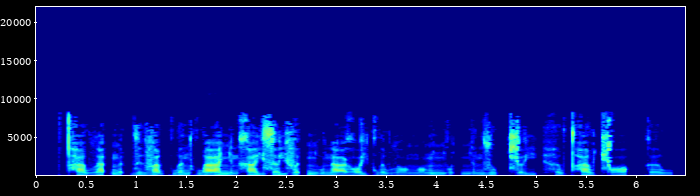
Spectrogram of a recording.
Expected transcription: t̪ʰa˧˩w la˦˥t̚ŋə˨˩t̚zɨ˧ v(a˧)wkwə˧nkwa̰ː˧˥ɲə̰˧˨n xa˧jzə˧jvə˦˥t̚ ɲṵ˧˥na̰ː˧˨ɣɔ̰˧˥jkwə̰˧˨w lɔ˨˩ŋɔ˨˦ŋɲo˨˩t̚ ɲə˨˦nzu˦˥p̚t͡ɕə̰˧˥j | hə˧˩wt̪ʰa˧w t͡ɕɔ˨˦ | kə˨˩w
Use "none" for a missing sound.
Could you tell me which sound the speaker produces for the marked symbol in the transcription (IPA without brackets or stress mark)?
a̰˧˨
